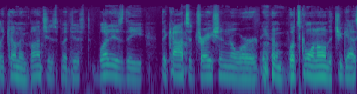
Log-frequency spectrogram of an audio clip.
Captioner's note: chuckles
